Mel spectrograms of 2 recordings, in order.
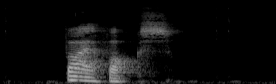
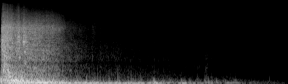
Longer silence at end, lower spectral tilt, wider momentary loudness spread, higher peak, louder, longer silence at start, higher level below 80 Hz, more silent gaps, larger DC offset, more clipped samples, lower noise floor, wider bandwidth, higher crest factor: about the same, 1.05 s vs 0.95 s; about the same, -5 dB/octave vs -4.5 dB/octave; second, 10 LU vs 23 LU; second, -10 dBFS vs -4 dBFS; second, -28 LUFS vs -17 LUFS; first, 0.65 s vs 0 s; second, -64 dBFS vs -24 dBFS; neither; neither; neither; first, -65 dBFS vs -56 dBFS; about the same, 16 kHz vs 16.5 kHz; first, 22 dB vs 14 dB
